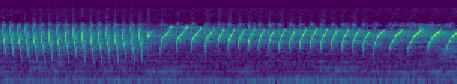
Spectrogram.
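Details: Canary song opening with a fast, even buzzy trill, then switching to a quick run of high swooping notes that slow toward the end.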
